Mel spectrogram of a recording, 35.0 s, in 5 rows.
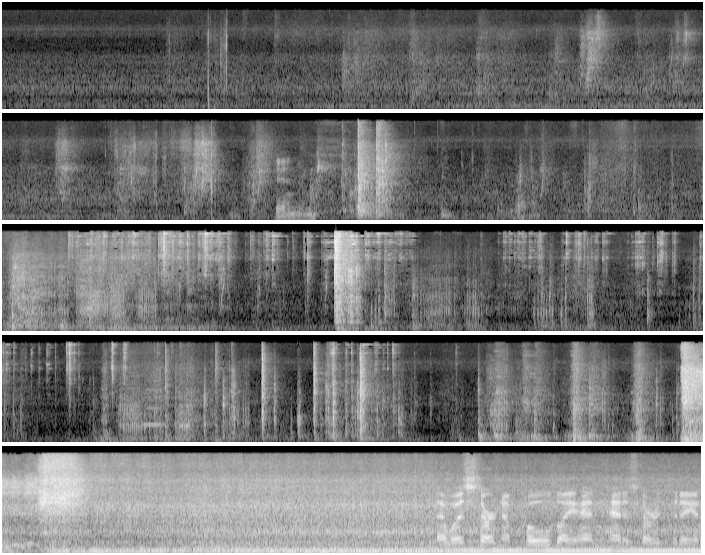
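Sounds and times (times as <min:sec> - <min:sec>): keys rattling: 0:14.6 - 0:25.7
car engine starting and running: 0:27.8 - 0:35.0.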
